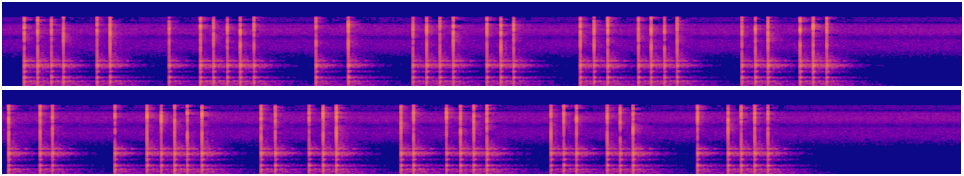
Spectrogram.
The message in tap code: REASON BEHIND

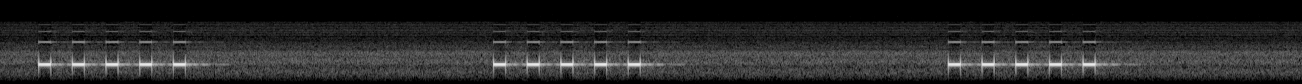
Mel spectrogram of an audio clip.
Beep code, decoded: 5 short

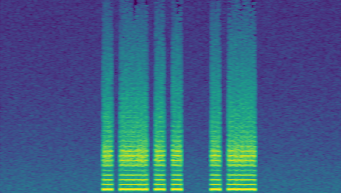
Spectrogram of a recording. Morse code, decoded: LA

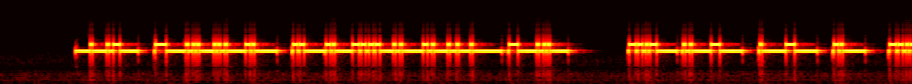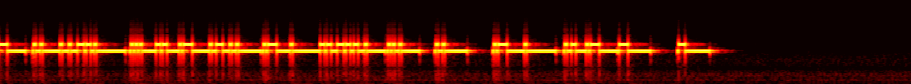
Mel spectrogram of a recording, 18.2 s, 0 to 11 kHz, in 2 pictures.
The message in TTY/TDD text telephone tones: ATJFGLG L01OJ Z9OG E1 YLEA3L CF3WEOM

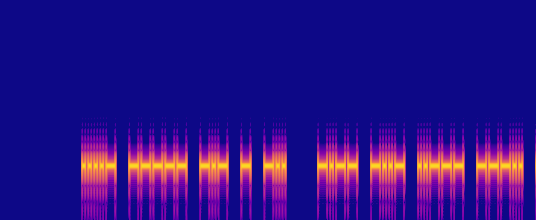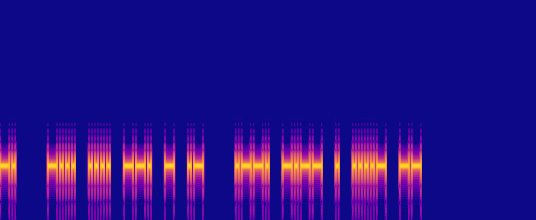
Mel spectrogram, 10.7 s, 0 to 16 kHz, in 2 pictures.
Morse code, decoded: 40KTD YX28N BHGTA PYE4M

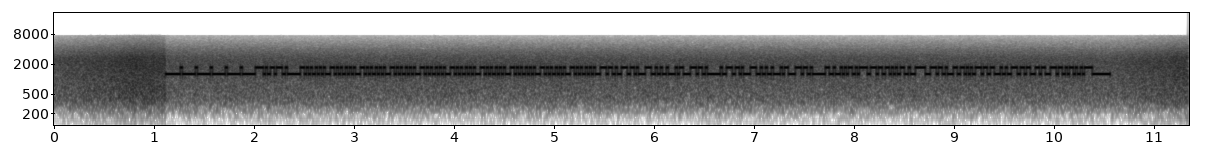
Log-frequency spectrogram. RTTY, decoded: RYRYRYRYRYRYRYRYRYRY AGN? AGN? PSE RPT UR CALL DE

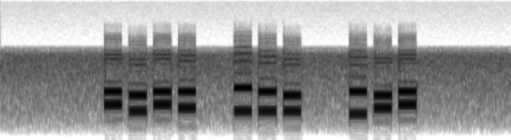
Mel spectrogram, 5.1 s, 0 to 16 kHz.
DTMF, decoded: 0408 654 270

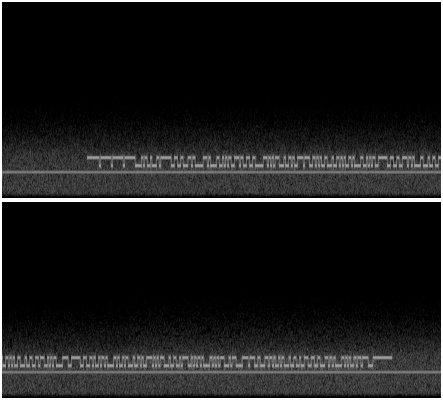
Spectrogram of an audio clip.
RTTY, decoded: INTERCITY BUS SERVICE IS PROVIDED BY GREYHOUND LINES.

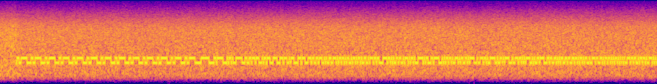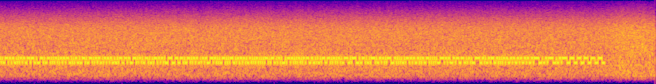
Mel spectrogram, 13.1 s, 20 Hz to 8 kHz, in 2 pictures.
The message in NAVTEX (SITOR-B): ZCZC IL35 GALE WARNING 48. W 8 TO 9 EXPECTED LATER. NNNN

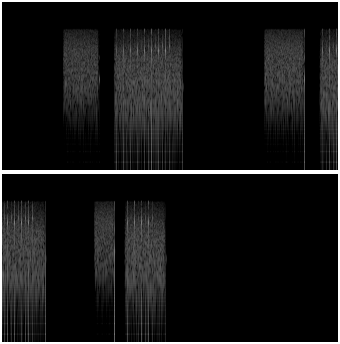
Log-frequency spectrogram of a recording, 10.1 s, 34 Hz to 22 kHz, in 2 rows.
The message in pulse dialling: 8 7 4

